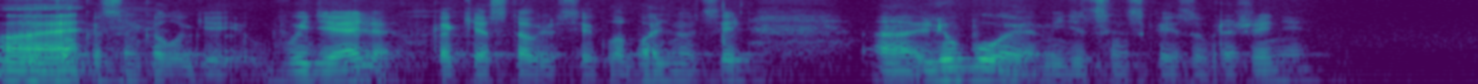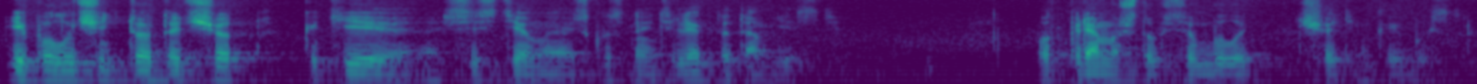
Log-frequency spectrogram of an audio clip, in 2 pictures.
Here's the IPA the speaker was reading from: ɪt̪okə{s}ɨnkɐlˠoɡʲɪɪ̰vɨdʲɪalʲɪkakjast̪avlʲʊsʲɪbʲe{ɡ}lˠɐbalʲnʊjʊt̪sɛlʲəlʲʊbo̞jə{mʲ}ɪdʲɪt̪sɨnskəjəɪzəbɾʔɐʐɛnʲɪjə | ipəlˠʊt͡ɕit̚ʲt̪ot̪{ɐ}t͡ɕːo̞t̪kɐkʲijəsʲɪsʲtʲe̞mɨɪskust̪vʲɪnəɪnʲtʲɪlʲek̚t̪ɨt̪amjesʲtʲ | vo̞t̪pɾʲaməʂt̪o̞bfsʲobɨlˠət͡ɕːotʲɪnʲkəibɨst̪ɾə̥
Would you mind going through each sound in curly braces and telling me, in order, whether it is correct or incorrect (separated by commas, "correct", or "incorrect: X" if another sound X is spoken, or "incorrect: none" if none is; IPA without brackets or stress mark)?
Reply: correct, correct, correct, correct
